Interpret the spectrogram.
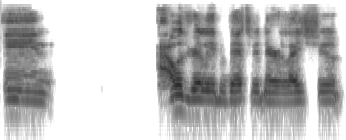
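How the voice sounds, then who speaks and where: A man with an American accent and a fairly low voice talks as a podcast co-host. He is casual and animated, telling stories like an enthusiastic fan and dropping in slangy asides. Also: measured pace.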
